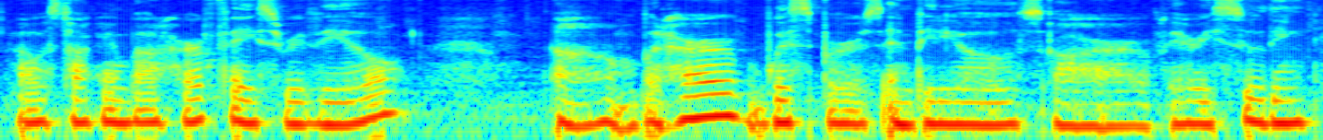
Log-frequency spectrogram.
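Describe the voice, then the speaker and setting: Low, creaky woman whispering slow ASMR. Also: a little hiss or hum. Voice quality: breathy whisper mixed with low, creaky soft speech. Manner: slow, hushed, meandering. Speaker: ASMR video creator. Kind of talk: ASMR, whispered and soft-spoken rambling.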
